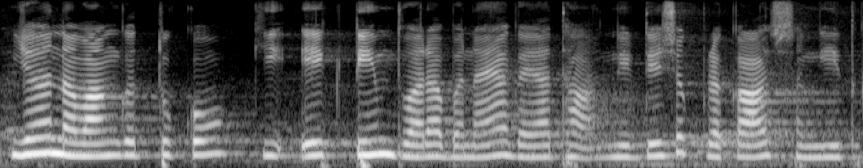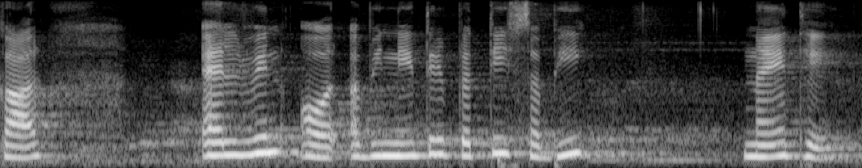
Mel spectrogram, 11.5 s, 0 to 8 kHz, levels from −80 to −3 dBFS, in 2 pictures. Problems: constant background noise, echo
